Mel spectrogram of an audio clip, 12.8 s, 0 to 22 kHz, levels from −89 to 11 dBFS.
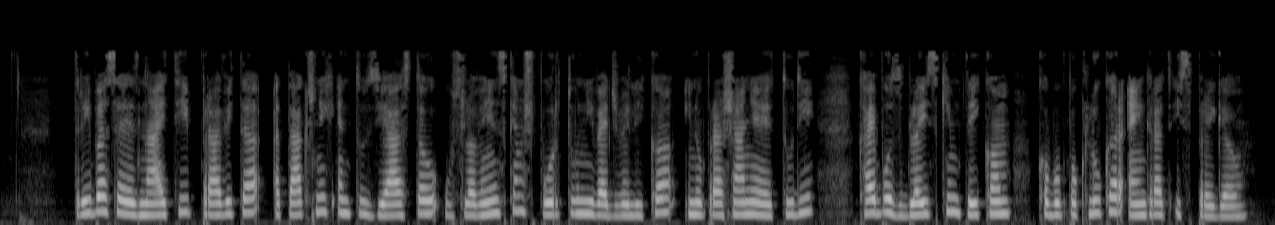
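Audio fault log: Throughout: likely MP3 compression. Nothing is present above about 8.3 kHz, and the speech has a plainly audible watery, swirling quality with chirpy s sounds, as weak frequency lines drop in and out between frames, which fits a low bitrate around 32 kbps.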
